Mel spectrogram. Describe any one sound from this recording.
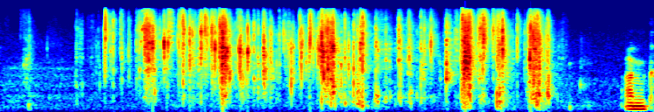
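A foil card wrapper crinkles and tears as it is pulled open.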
